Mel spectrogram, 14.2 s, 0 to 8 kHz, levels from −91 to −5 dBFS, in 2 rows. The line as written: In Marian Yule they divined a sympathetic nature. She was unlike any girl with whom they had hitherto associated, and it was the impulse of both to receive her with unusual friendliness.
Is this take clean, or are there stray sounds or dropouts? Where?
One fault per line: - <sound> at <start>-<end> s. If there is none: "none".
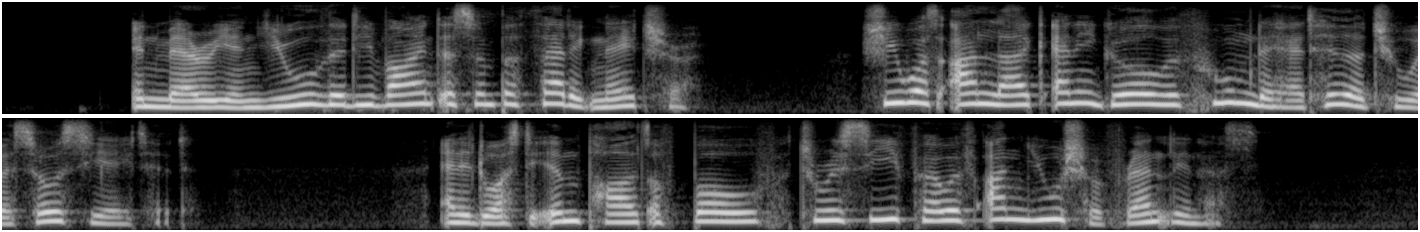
none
